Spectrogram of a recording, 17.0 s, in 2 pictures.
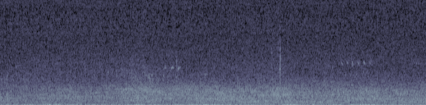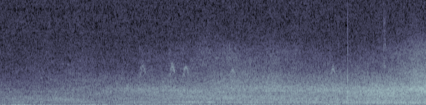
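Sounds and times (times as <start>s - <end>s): diesel train engine drone: 0.0s - 17.0s
small birds chirping: 1.5s - 4.2s, 6.4s - 7.6s, 8.4s - 13.4s.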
